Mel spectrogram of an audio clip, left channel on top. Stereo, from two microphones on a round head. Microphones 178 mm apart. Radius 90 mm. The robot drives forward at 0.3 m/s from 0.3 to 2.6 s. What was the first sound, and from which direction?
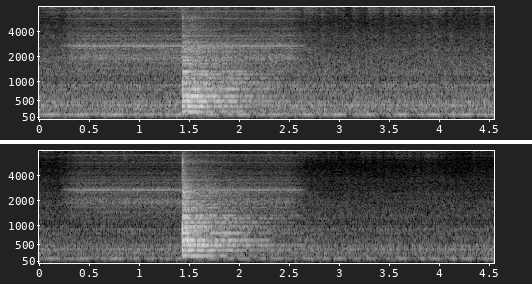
A snare drum, 40° right (ahead or behind).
